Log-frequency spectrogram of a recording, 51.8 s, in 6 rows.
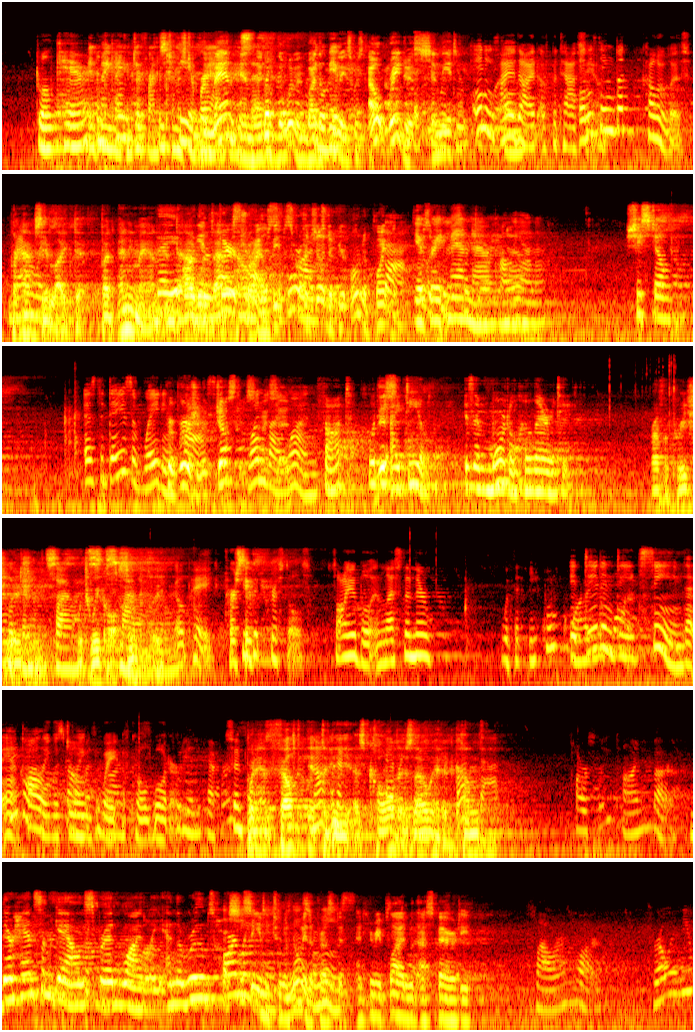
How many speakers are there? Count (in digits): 8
